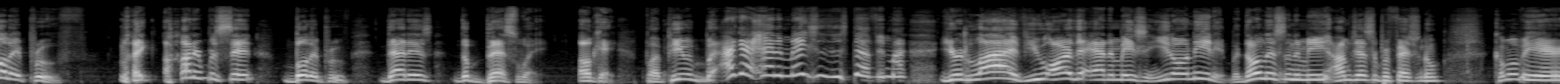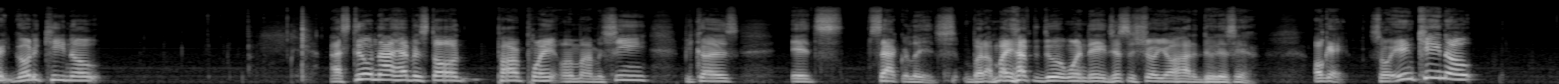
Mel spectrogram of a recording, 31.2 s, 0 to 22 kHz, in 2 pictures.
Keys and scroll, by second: 14.4 super+space.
